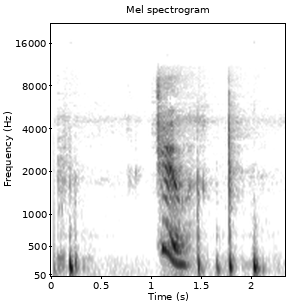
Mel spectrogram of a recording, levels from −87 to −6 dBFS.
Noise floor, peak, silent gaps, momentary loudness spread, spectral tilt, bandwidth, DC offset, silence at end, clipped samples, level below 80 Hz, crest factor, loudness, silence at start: -67 dBFS; -6 dBFS; none; 12 LU; -6 dB/octave; 10.5 kHz; under 0.1%; 0.25 s; under 0.1%; -58 dBFS; 20 dB; -25 LUFS; 0.2 s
